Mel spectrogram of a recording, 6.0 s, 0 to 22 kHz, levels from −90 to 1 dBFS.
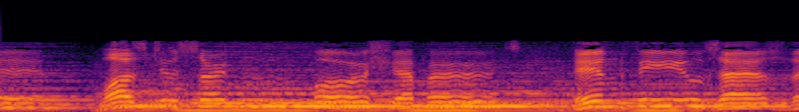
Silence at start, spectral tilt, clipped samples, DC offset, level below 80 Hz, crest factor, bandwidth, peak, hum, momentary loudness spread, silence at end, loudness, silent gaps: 0 s; -12 dB/octave; under 0.1%; under 0.1%; -34 dBFS; 14 dB; 4.9 kHz; -6 dBFS; none; 5 LU; 0 s; -21 LUFS; none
